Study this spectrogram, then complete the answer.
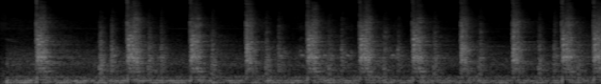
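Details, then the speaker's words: Early Ford Bronco starter that sometimes works and other times just clicks over: sharp clicks about twice a second with no cranking. Starter to be replaced with a new one. "Yeah, so sometimes it works great, other times it just clicks over, and we aren't ones to constantly be dealing with silly issues like that."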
